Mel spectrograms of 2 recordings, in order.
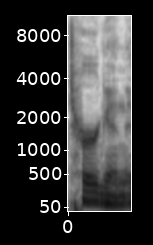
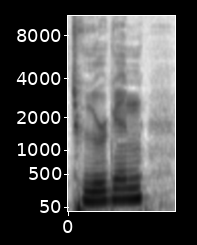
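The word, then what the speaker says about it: Turgon: Like, it's Turgen, isn't it? It's not Turgen. It's Turgen, because the U is like the U in Turin.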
